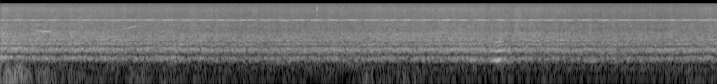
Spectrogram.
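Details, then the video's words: Many bees humming together in an unbroken, even drone with stacked tonal bands and a faint high steady whine; one short louder buzz from a nearby bee stands out partway through. "bees therapy relaxing natural buzzing sound"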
